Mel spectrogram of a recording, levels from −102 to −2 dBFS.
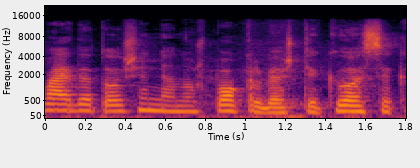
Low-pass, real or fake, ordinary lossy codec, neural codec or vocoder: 14.4 kHz; fake; AAC, 96 kbps; vocoder, 44.1 kHz, 128 mel bands every 256 samples, BigVGAN v2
